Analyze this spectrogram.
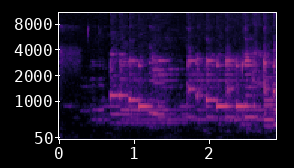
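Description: A phone ringtone plays a bright, melodic electronic tune of short stepped notes. The phrase starts, breaks off briefly and repeats, fairly loud and with no voices.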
